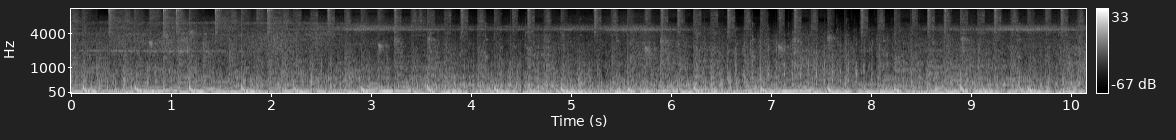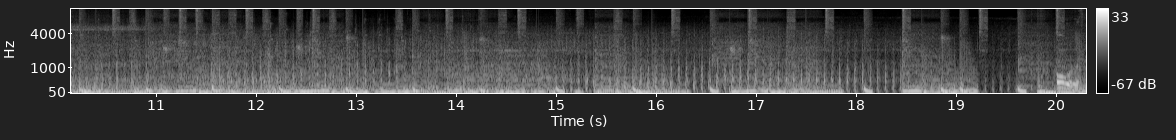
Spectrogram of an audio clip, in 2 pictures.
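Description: An RAF Chinook twin-rotor helicopter at an air display gives a throbbing, fast rotor chop over a steady turbine whine, loud and sustained, with a brief dip near the end.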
